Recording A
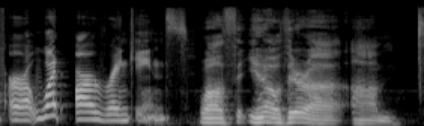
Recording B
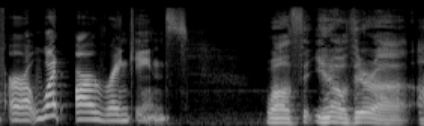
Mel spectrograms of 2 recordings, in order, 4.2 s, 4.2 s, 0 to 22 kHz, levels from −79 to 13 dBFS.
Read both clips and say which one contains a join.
A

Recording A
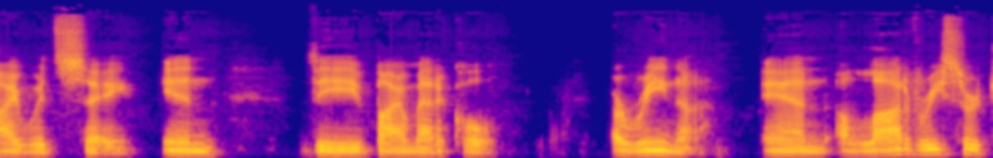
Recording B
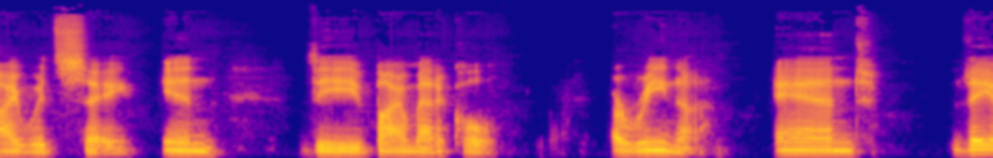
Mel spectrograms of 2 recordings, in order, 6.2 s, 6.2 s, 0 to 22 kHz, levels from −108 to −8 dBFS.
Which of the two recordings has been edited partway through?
B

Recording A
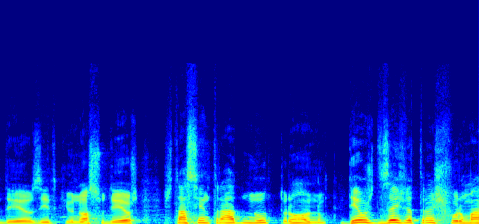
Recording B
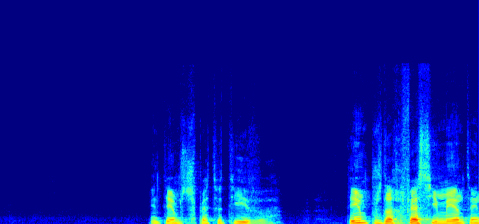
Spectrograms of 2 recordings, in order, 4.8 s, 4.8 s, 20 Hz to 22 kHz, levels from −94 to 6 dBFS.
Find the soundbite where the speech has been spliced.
A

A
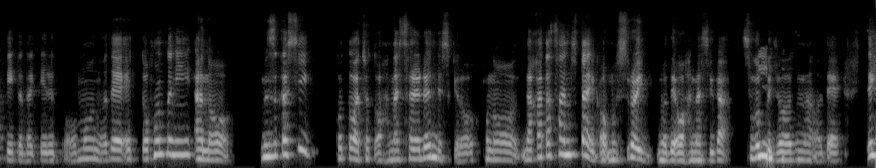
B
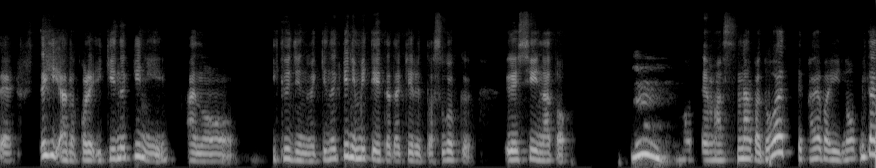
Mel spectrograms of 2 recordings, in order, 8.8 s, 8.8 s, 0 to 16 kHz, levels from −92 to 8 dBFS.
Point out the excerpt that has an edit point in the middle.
B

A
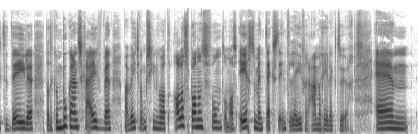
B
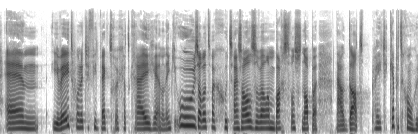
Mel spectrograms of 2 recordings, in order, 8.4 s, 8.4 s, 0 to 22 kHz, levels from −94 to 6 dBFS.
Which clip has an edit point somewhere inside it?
B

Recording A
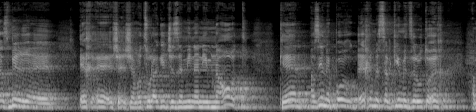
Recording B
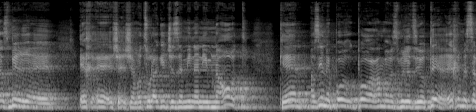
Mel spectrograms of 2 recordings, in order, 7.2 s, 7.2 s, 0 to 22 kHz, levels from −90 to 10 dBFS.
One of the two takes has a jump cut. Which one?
A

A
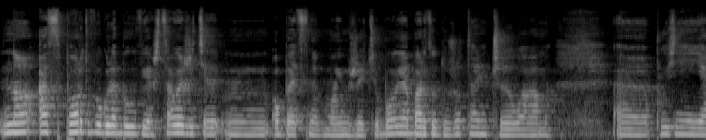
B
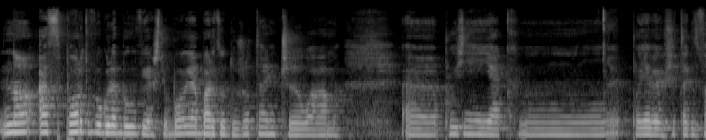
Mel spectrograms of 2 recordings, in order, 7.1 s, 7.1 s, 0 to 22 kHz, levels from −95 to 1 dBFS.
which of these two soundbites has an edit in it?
B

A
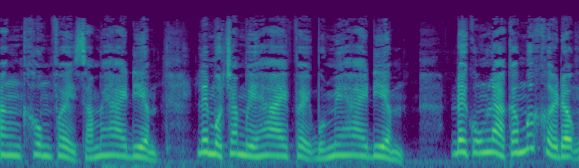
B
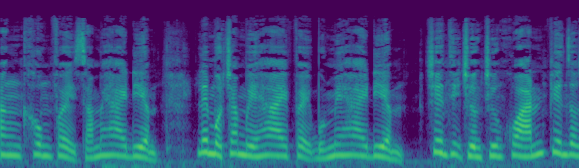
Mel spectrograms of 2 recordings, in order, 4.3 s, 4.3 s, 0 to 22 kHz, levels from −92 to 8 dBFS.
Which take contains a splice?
B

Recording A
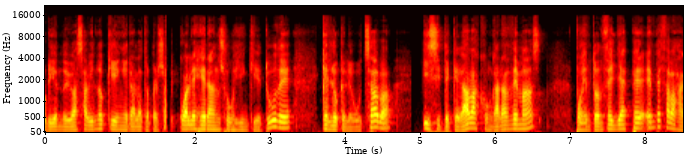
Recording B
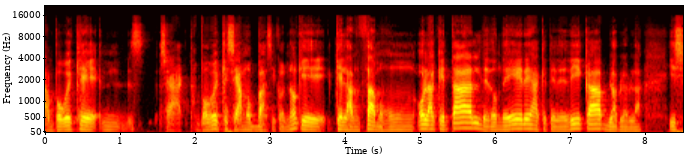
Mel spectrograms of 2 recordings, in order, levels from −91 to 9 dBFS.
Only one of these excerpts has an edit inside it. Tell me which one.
B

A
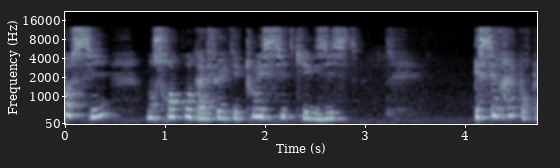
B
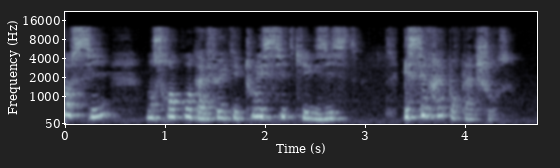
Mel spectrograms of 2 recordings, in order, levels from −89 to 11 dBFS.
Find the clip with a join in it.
B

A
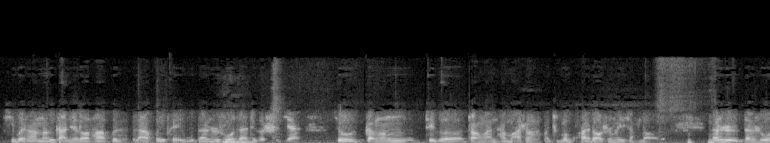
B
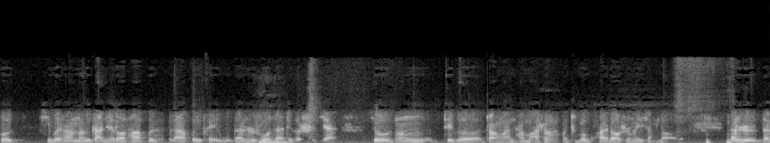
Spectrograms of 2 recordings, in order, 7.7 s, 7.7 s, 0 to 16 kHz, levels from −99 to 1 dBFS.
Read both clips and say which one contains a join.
B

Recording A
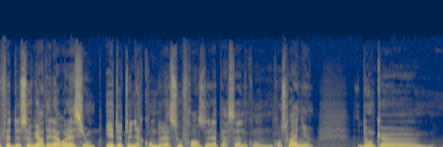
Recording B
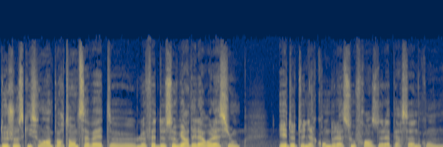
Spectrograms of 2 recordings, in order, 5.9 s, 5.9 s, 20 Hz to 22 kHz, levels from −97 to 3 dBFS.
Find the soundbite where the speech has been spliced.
A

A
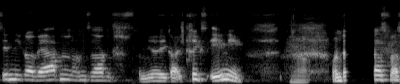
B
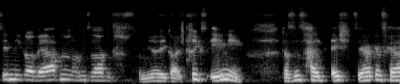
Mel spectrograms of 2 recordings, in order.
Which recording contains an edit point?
A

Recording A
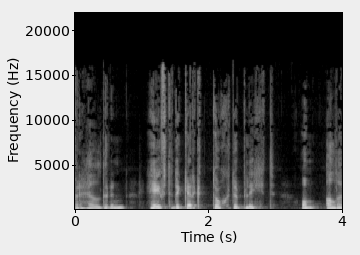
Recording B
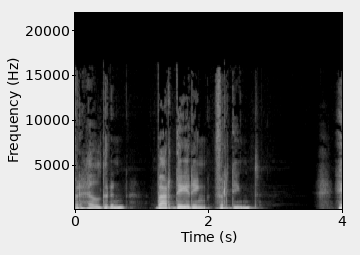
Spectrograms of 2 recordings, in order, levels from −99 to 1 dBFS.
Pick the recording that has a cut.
A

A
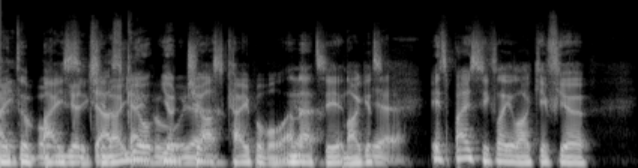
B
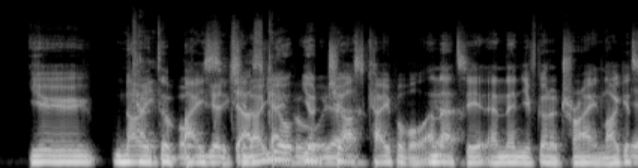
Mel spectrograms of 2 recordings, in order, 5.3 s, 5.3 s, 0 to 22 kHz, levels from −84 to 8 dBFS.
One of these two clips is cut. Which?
A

